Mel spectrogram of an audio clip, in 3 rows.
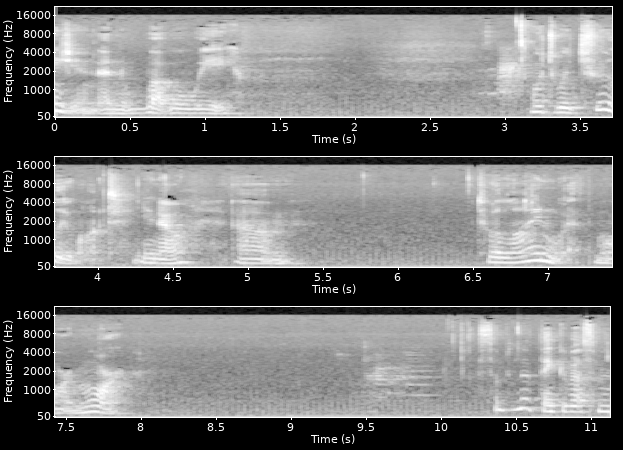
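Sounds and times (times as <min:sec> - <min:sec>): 
speech: 0:00.0 - 0:01.4, 0:03.2 - 0:05.4, 0:06.5 - 0:08.0, 0:10.3 - 0:11.1
low hum: 0:00.0 - 0:11.1
cat meowing: 0:02.8 - 0:03.2, 0:09.4 - 0:10.1.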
